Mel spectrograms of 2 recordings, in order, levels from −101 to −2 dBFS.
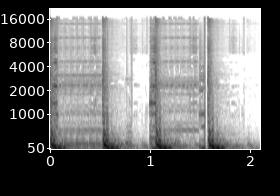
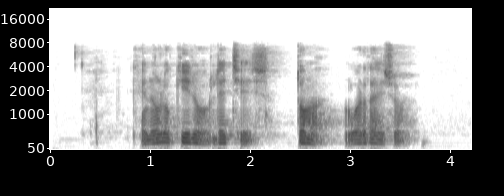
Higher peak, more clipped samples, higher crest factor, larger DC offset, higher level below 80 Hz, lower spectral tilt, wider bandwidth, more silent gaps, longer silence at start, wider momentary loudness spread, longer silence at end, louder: first, -6 dBFS vs -18 dBFS; neither; about the same, 16 dB vs 20 dB; neither; first, -24 dBFS vs -78 dBFS; first, -6.5 dB/octave vs -4 dB/octave; first, 17 kHz vs 8.2 kHz; neither; second, 0 s vs 0.85 s; about the same, 10 LU vs 10 LU; second, 0.3 s vs 0.6 s; first, -24 LUFS vs -37 LUFS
